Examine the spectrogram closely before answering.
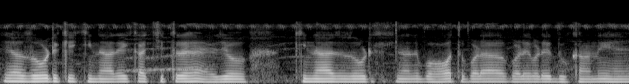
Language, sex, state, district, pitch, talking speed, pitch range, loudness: Hindi, male, Jharkhand, Ranchi, 130 Hz, 160 wpm, 125-135 Hz, -17 LUFS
